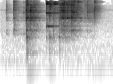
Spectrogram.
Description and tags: Coins falling
Save a first audio track = coins pour into a hand
Save a second audio track = coin fell into a glass
Project => Quick mix
Normalize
